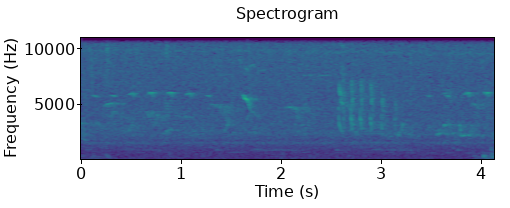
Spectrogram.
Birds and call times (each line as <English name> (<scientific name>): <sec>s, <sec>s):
Speckled Mousebird (Colius striatus): 2.7s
